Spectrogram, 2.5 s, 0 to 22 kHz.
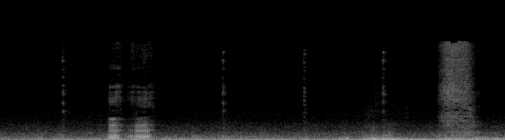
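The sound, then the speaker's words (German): A car driving on the Autobahn at about 70, with a steady low engine and road hum running under people talking inside the vehicle. “Och Mädchen, mussten jetzt 70 auf der Autobahn fahren.”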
